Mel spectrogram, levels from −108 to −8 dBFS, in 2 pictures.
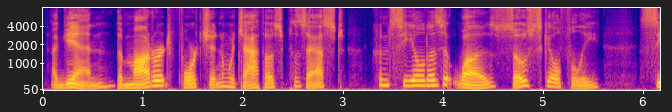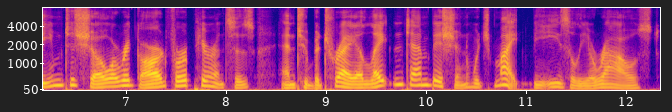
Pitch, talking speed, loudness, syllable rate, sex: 135 Hz, 150 wpm, -19 LUFS, 5.1 syllables/s, male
